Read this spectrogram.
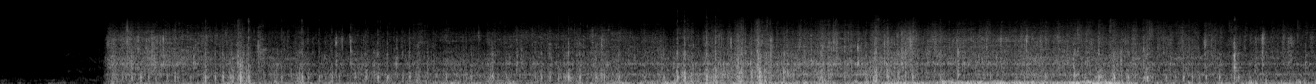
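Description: Bicycle tyres crunch and rattle over gravel.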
